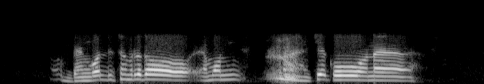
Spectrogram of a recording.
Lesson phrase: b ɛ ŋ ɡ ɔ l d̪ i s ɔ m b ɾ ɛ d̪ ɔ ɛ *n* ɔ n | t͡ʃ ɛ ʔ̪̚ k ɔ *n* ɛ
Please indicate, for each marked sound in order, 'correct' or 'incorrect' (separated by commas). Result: incorrect, correct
